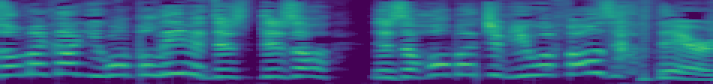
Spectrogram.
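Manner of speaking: high, rushed retold exclamation; excited mother.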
